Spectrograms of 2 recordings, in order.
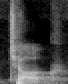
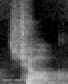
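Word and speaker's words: chalk: কে দেখতে পাচ্ছেন এখানে এল কে এর উচ্চারণ করবেন কয়ের মতো তবে এল অনুচ্চারিত থাকবে তো সেই সুবাদে এই নিয়ম অনুসারে আমরা এই ওয়ার্ডগুলি সঠিক উচ্চারণ করতে পারি চক ওয়াক চক ওয়াক চক ওয়াক চতুর্থ ক্ষেত্রে যে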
